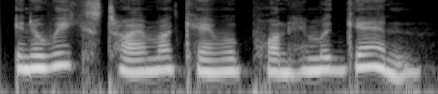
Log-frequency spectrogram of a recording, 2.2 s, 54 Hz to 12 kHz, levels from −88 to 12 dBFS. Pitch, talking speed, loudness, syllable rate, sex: 215 Hz, 245 wpm, -15 LUFS, 5.5 syllables/s, female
